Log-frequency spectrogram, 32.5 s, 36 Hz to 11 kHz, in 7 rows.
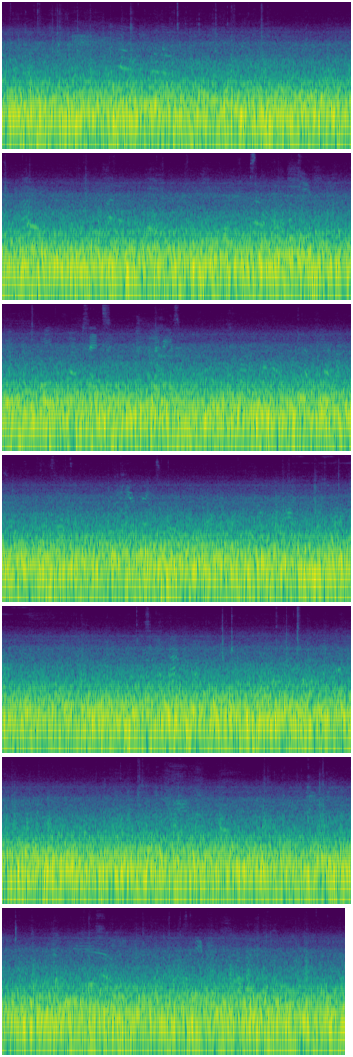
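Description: Steady low drone of an Airbus A330-300 airliner's engines and airflow heard inside the passenger cabin during the approach to landing, unchanging throughout.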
